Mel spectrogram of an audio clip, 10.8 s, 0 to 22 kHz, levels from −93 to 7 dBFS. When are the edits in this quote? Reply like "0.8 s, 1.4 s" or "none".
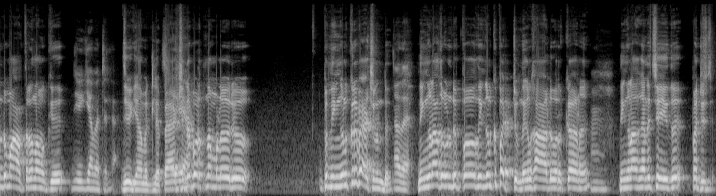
none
